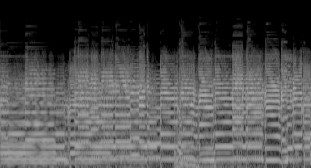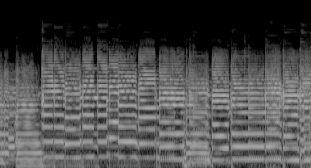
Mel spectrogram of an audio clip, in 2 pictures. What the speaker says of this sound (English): add a little distortion to the guitar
